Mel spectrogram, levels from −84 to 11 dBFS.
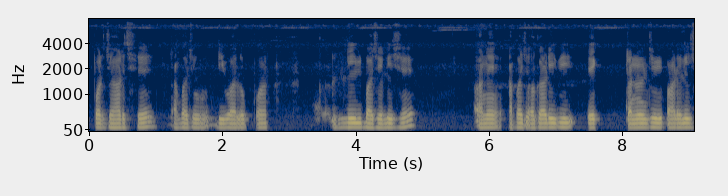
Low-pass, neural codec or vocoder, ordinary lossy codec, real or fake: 7.2 kHz; none; none; real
